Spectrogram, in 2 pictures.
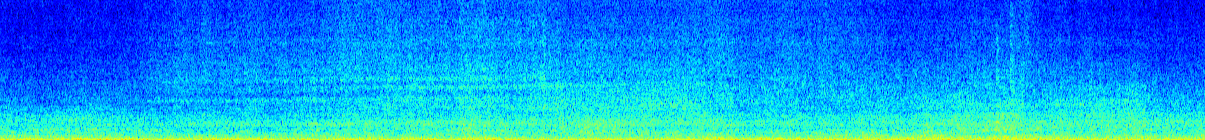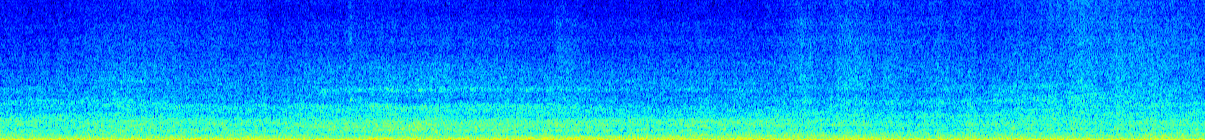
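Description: Diesel engines of intercity coaches running and manoeuvring across a bus terminal yard, a steady low rumble with a faint engine hum rising at times.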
